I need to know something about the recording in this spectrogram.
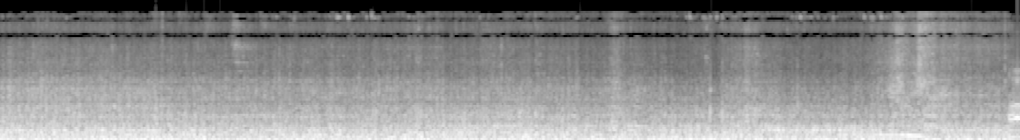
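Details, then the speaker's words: Honda Civic test drive after replacing engine, transmission and center mounts: steady, even engine and road rumble, no clunks or jolts; rattle and shift shock gone (blamed on worn stabilizer rubber and engine mount). "guys, wala na yung kalampag, wala na rin yung shift shock."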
